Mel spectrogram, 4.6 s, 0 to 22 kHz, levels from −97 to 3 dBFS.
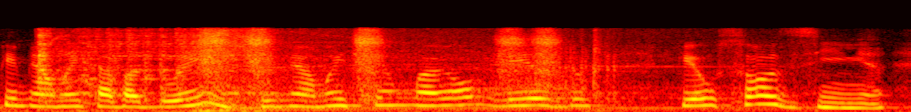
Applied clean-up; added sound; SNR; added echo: none; Engine starting / Car + Respiratory sounds; 7 dB; none.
